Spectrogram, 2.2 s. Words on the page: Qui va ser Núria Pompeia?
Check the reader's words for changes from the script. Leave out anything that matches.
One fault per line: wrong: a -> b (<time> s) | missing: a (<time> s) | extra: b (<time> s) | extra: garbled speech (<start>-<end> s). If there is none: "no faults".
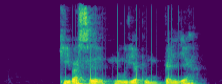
no faults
